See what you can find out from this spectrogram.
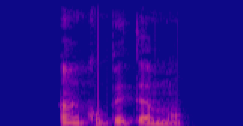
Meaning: incompetently
- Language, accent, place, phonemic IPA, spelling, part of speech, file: French, France, Lyon, /ɛ̃.kɔ̃.pe.ta.mɑ̃/, incompétemment, adverb, LL-Q150 (fra)-incompétemment.wav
